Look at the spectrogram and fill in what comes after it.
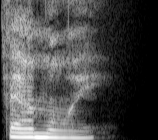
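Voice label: "family", English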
